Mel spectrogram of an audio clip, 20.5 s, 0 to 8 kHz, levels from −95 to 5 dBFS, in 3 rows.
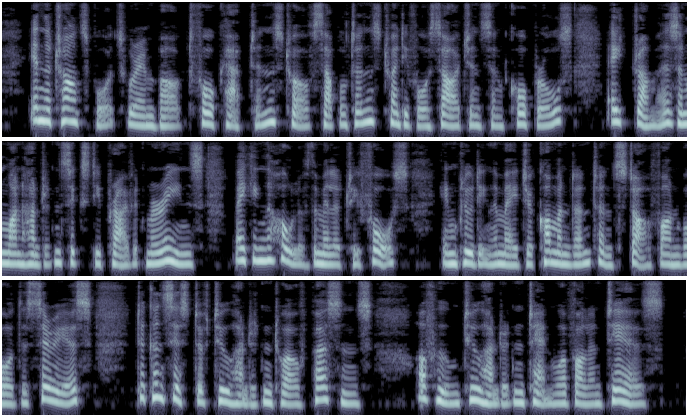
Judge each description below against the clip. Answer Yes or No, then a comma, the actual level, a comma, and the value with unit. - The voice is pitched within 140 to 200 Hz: Yes, medium, 185 Hz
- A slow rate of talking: No, average, 165 wpm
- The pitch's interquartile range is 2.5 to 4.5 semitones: Yes, average, 3.8 semitones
